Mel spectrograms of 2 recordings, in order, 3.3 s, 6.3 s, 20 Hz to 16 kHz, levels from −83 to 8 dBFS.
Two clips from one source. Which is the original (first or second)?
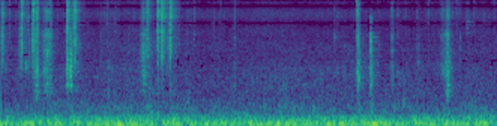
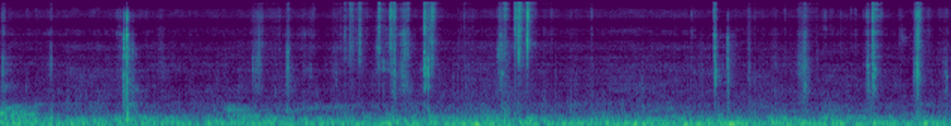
first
